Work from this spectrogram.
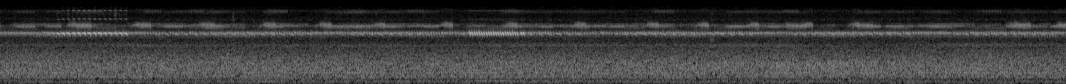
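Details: Night-time cricket chorus, a constant high ringing trill overlaid with evenly pulsed chirps roughly four each second. Two short, louder pure-toned trills rise above the chorus early and midway.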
